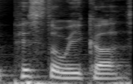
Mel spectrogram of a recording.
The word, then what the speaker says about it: Pistoeka: Their real name was the Pistoeka [pisto-eka - say it like “droideka”] Sabotage Droid, with “pisto” referring to the pest and “eka” being the Colicoid word for drone or servant.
